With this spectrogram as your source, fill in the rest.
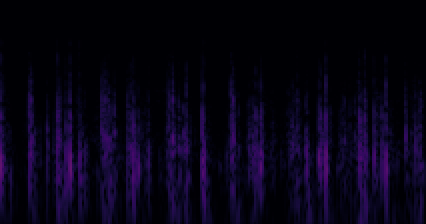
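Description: Long nails tap and scratch across thin, clear plastic protective film wrapped around a recorder. The result is a quiet, rapid, irregular patter of short, dry clicks and crinkly scrapes. The sound is mostly low to mid in tone with little brightness, and each tap dies away almost instantly.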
